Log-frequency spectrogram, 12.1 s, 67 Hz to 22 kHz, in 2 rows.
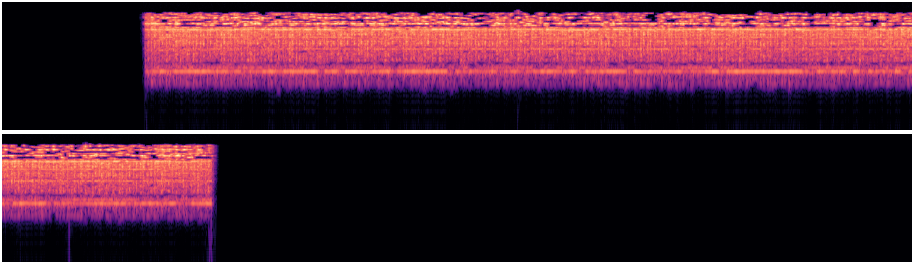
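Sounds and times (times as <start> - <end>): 
desktop alarm clock: 1.0 - 7.5.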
